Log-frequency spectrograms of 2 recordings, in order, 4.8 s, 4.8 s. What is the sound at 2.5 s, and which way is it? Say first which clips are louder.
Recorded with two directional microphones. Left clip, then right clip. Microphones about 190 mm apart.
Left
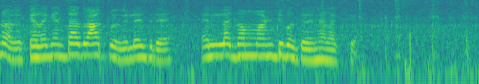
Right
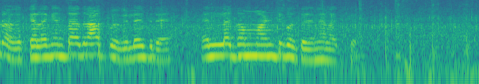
Speech: even; 50° left (ahead or behind).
